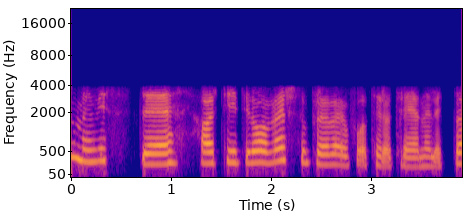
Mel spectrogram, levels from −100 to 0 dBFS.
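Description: G.729 coding runs throughout. The speech is limited to 250 Hz to 3.7 kHz. Its sparse-pulse rebuild, fitting 8 kbit/s, sounds plainly rough and synthetic.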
